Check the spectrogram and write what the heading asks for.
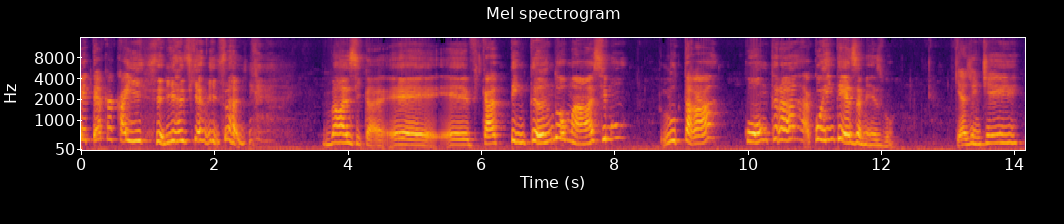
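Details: Woman with hereditary autosomal dominant spinocerebellar ataxia (Machado-Joseph disease), symptoms from age 38, diagnosed at 40, speech affected by the disease; ataxic dysarthria.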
